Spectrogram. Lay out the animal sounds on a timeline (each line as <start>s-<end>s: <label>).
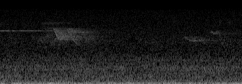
0.0s-0.9s: Black-throated Green Warbler (Setophaga virens)
0.0s-2.4s: Blue-headed Vireo (Vireo solitarius)
0.0s-2.4s: Red-eyed Vireo (Vireo olivaceus)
